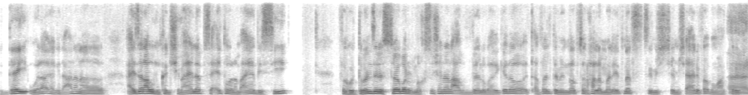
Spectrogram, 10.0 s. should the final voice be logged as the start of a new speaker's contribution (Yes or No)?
Yes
